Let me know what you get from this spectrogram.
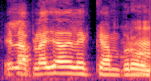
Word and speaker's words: Escambrón: Ah, en la playa del escabrón. – No, no es cabrón. Oh, ok, you see, el hecho que tú pongas acento en inglés no está corrigiendo la vaina. Escambrón. – No escabrón. Ok.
